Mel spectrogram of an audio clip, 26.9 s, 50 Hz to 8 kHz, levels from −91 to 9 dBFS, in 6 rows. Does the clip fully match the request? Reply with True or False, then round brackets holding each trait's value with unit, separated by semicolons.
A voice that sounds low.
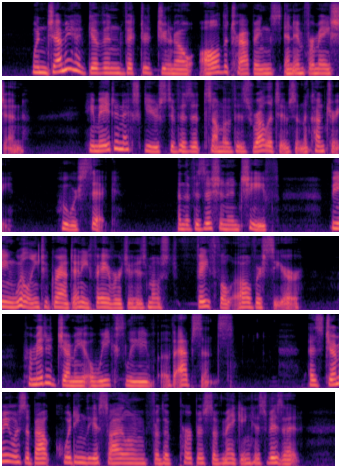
False (180 Hz)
